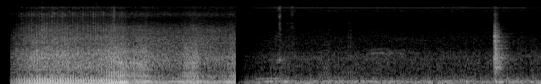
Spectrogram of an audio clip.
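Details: Car engine running loud with light, fairly regular ticking about four per second over idle, before tappet adjustment (clearances being set to 8) that also fixed a starting problem — excessive tappet clearance.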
